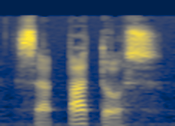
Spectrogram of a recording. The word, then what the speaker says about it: zapatos: How about this one? Zapatos. Zapatos. Well, you probably hear that the stress is on the pa. Zapatos.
